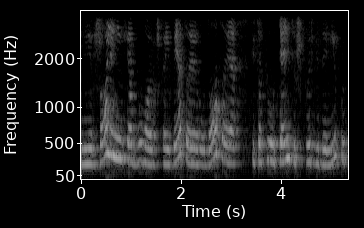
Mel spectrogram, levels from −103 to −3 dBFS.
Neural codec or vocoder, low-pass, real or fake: none; 3.6 kHz; real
